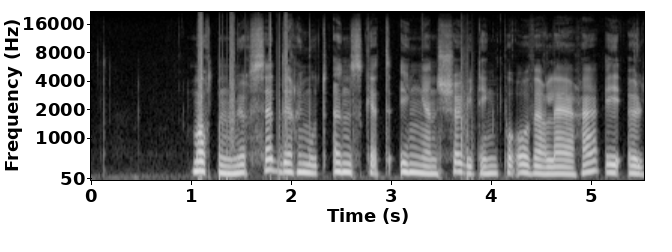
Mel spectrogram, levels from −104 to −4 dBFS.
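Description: Speech with loose connector crackle in two irregular bursts, from 1.08 to 1.96 s and again from 3.69 to 3.85 s. A worn or dirty contact is making and breaking as it shifts. That chops the signal into scratchy fragments, and any DC on the line adds pops.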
